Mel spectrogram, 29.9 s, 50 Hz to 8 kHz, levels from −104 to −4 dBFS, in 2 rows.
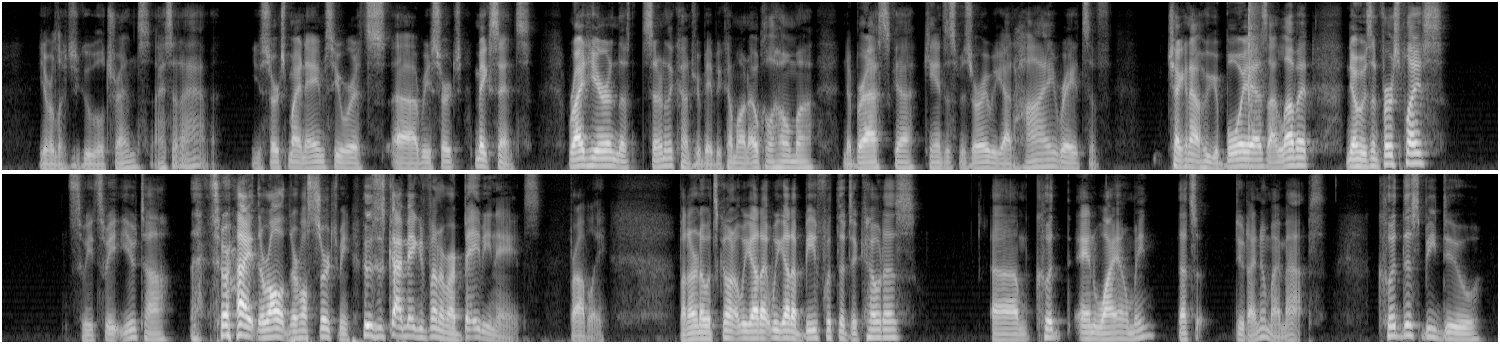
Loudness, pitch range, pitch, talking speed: -26 LUFS, 100-130 Hz, 110 Hz, 215 wpm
